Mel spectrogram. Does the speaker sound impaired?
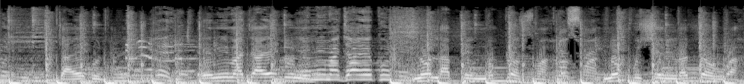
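No.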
